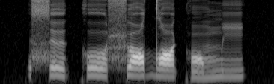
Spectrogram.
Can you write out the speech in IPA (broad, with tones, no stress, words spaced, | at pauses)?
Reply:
sɘ˦˨ko˦˨ ɬu˦ dˤa˦˨kɔ̃˨ mi˧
